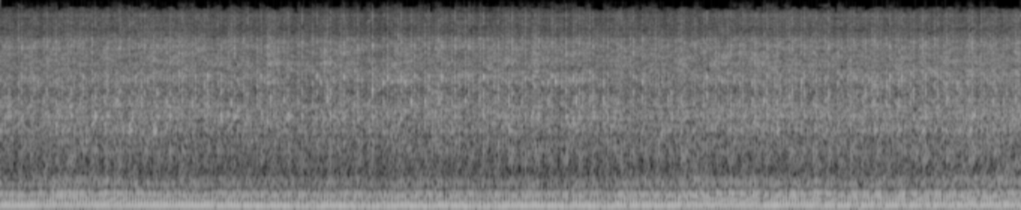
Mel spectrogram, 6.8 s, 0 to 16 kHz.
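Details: 1976 Honda CB550 Four, 10,409 miles, first start after 34 years, still cold with the choke just taken off, loud pipes: smooth, even low idle with a steady beat and no misses, knocks or hunting. Normal idle with immediate throttle response.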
